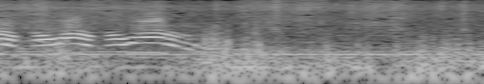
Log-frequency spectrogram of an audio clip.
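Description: Motor of a wooden outrigger boat running steadily under way, a constant low drone, with wind buffeting the microphone. A voice calls out in the first second.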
